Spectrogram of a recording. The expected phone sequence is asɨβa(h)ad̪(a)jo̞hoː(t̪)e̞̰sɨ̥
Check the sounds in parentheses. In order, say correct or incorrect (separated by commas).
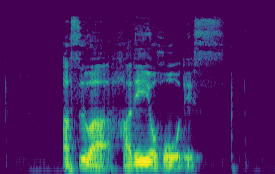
correct, incorrect, incorrect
